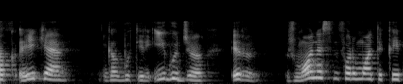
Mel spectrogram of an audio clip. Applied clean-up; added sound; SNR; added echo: neural mask model DeepFilterNet 3.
